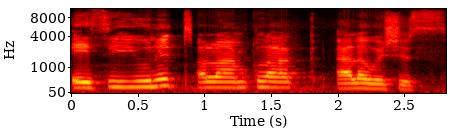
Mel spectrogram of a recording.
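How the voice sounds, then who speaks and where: A man's high-pitched voice. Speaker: vlogger and touring musical theatre performer. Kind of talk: casual vlog. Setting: hotel room. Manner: casual and chatty.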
